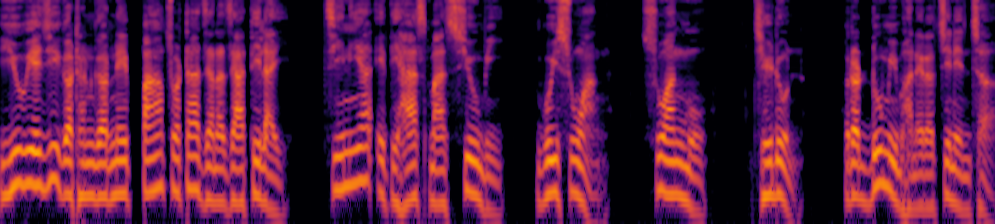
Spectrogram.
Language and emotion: Nepali, neutral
